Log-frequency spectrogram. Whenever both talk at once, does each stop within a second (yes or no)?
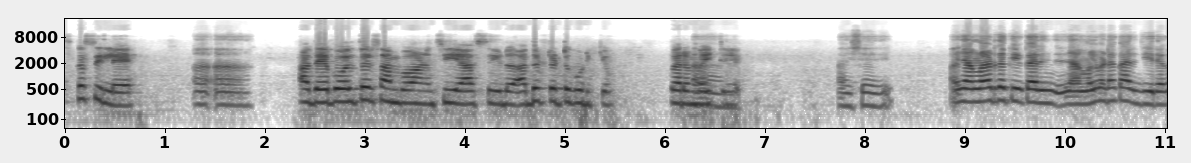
yes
